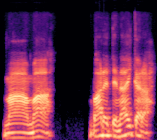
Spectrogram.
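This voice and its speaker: Man acting earnest young guy with lively intonation. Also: mid-range voice, moderate pace. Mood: light, carefree. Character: earnest young male alien living as a student. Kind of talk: amateur student radio drama acting.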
